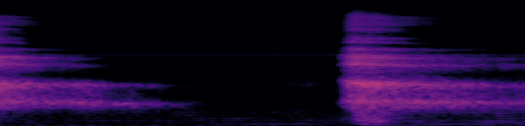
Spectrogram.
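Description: A voice imitates slow breathing as if from someone lying down, a long breathy exhale fading out, a pause of near silence, then a sharp loud inhale-like rush that lingers.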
